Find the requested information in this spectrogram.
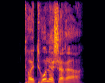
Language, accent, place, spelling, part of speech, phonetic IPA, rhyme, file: German, Germany, Berlin, teutonischerer, adjective, [tɔɪ̯ˈtoːnɪʃəʁɐ], -oːnɪʃəʁɐ, De-teutonischerer.ogg
- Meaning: inflection of teutonisch: 1. strong/mixed nominative masculine singular comparative degree 2. strong genitive/dative feminine singular comparative degree 3. strong genitive plural comparative degree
